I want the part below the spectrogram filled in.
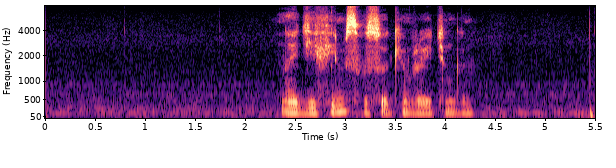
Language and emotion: Russian, neutral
